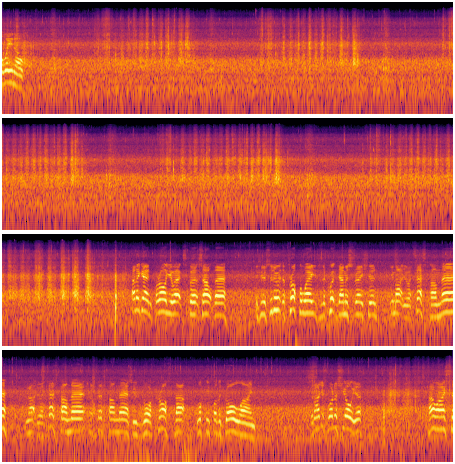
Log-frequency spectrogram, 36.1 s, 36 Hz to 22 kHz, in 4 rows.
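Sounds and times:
river water rushing: 0:00.0 - 0:36.0
gravel rattling in plastic sieve: 0:01.9 - 0:03.9, 0:05.2 - 0:07.2, 0:08.8 - 0:10.7, 0:12.2 - 0:14.8, 0:16.3 - 0:20.3, 0:34.6 - 0:36.0.

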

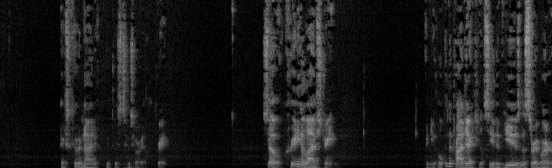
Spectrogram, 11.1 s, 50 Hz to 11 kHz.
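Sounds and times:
person speaking: 0:01.2 - 0:03.4.

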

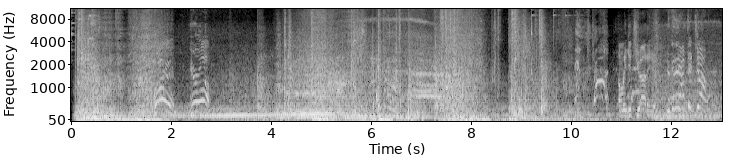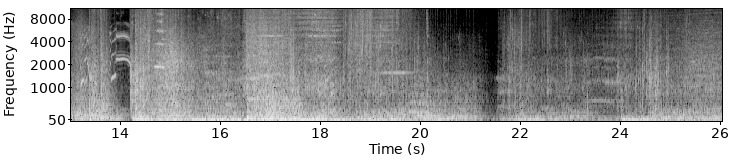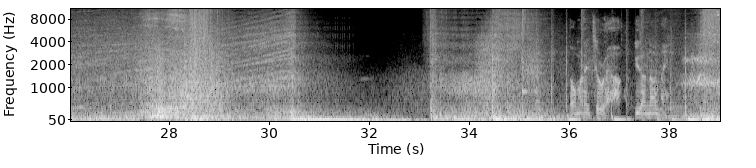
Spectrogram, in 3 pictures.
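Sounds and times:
dramatic music: 0:19.6 - 0:39.0.

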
